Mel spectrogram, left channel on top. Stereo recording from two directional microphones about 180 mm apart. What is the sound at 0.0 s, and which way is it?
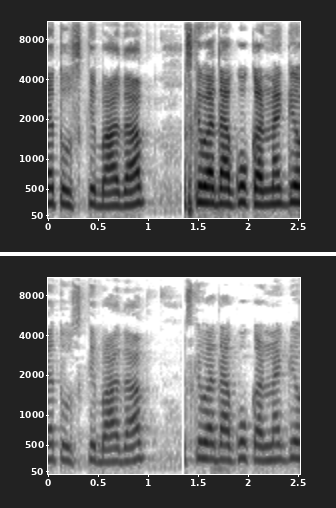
A woman's voice, 40° left (ahead or behind).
